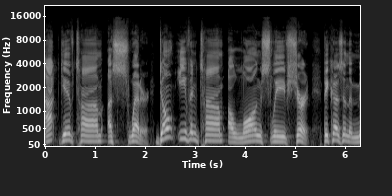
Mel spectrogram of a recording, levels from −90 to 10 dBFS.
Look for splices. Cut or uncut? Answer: cut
